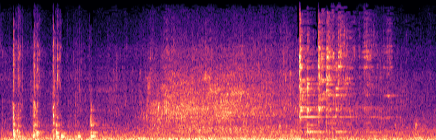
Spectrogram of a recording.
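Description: Egg sizzles on a hot griddle.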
